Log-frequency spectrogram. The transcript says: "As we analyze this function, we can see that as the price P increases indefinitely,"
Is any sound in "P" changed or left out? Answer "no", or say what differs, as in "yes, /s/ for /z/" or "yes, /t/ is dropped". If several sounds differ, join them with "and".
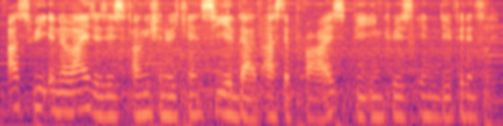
yes, /b/ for /p/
